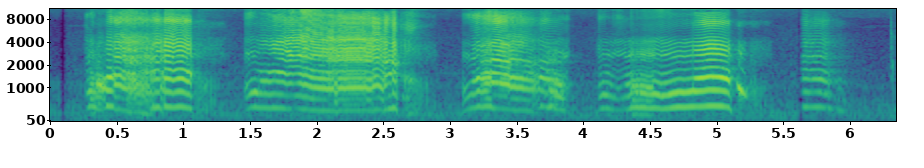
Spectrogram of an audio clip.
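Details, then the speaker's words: A newborn baby girl who has cried all day gives repeated strong wails, each about a second long, with brief breaths between them: infant crying. "It's a wonderful sound. The sound of a crying baby."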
